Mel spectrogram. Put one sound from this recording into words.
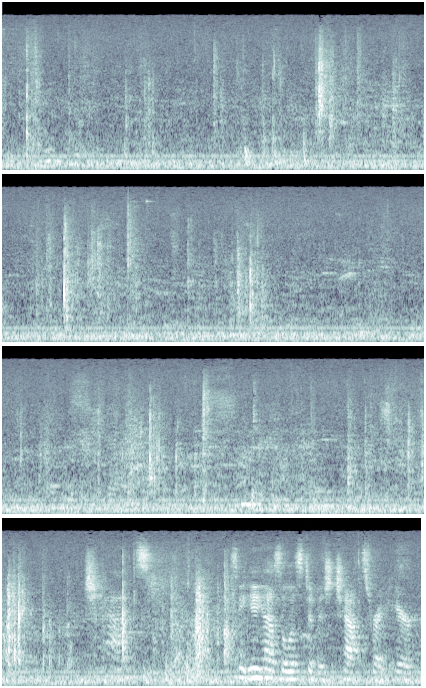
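A projector fan hums steadily.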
